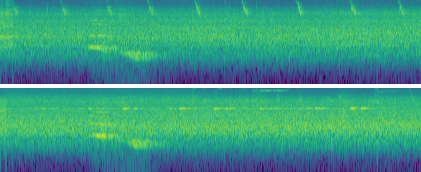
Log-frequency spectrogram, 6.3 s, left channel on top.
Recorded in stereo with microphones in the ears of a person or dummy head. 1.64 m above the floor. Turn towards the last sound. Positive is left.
turn(degrees=65)  # may be behind; listen again after turning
